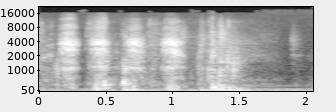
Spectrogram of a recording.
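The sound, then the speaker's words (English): A female dog panting in quick, breathy huffs, about five rhythmic bursts in a row that fade off toward the end, with no one talking. “Her stalker panting, her panting, trying to kiss my face at night are you awake?”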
